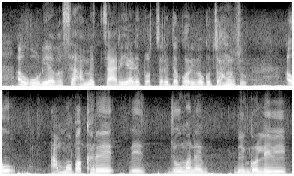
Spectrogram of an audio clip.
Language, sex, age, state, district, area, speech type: Odia, male, 18-30, Odisha, Jagatsinghpur, urban, spontaneous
